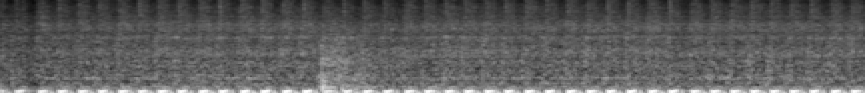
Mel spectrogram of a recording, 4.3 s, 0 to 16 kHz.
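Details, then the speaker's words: 2007 Honda Rubicon 500 ATV warming up after the oil change, checked for smoke: quick, even low idle thumping with no misses, knocks or ticking; sounds good, no smoke at all. "Let's let this thing warm up for a little bit. See if it smokes though. Sounds good."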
